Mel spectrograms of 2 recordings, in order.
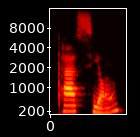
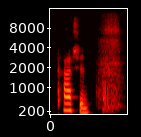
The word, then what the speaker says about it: passion: But be careful, it's not passion. Passion.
